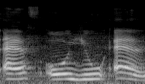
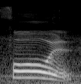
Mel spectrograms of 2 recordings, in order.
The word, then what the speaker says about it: foul: And then fifth one is F-O-U-L. What is the pronunciation of F-O-U-L? Some children call it foal, which is wrong. The pronunciation of this word is foul.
